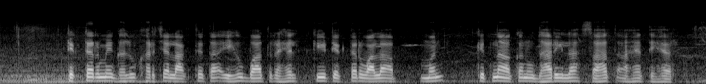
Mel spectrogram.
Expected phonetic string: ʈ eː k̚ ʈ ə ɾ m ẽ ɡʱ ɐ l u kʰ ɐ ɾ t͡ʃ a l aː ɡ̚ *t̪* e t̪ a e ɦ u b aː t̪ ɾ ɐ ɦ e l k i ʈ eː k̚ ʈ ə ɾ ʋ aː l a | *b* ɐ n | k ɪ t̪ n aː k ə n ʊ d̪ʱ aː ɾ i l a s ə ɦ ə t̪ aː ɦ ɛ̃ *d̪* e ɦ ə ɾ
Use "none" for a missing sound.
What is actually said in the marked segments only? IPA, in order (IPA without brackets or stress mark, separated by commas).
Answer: t̪, m, t̪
